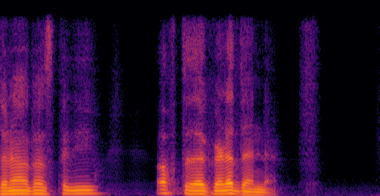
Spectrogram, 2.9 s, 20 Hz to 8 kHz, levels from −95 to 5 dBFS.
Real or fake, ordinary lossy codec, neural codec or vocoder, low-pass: fake; none; codec, 16 kHz in and 24 kHz out, 0.9 kbps, LongCat-Audio-Codec, four codebook decoder; 7.2 kHz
